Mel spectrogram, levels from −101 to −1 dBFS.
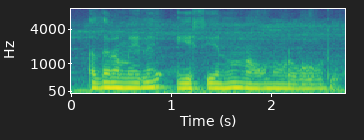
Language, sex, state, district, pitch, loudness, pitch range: Kannada, male, Karnataka, Koppal, 125 Hz, -15 LUFS, 120-135 Hz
